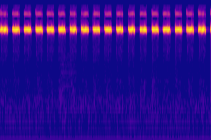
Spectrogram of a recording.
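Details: Cricket chirping, with rapid, evenly spaced high-pitched pulses at about four per second, each a bright tonal burst with a fainter higher overtone, steady and loud against complete silence.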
